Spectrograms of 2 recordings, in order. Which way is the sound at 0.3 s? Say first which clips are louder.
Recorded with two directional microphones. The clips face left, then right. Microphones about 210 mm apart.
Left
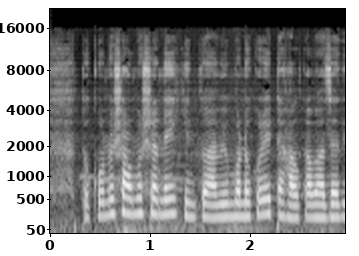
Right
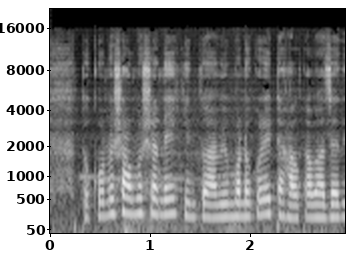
Left 4 dB; 35° left (ahead or behind).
